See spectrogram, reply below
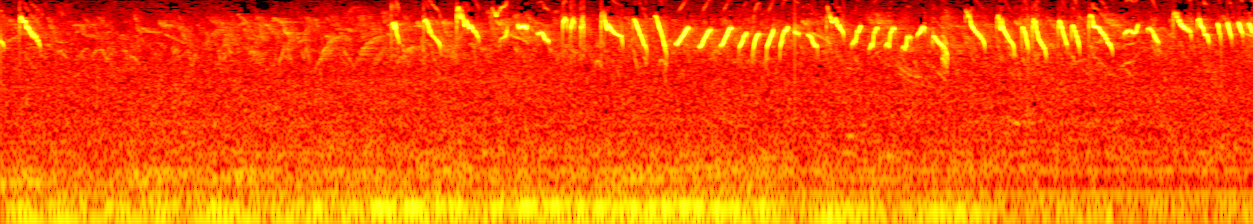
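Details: Oriental white-eye (pleci) masteran, a tutor recording meant to make pleci sing 'nembak': after quiet opening seconds, a rapid run of high, sharp, slurred chirps begins near three seconds and keeps a fast, busy pace to the end.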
